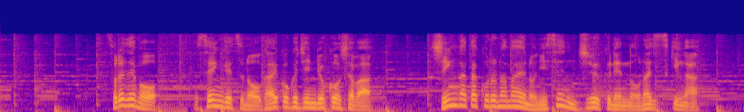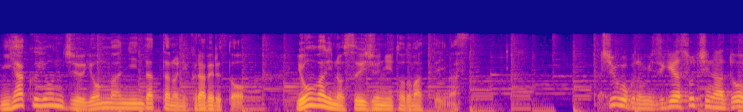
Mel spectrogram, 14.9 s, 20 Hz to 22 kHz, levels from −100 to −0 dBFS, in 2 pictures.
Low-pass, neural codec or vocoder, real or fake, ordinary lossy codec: 7.2 kHz; none; real; none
